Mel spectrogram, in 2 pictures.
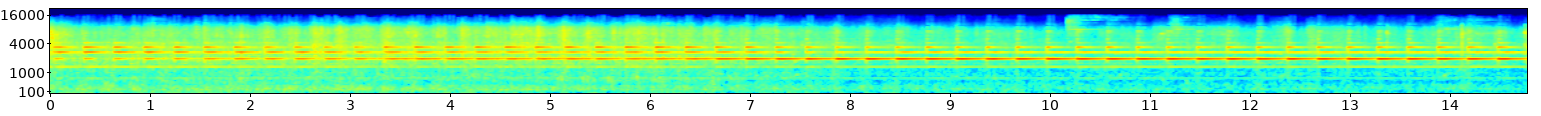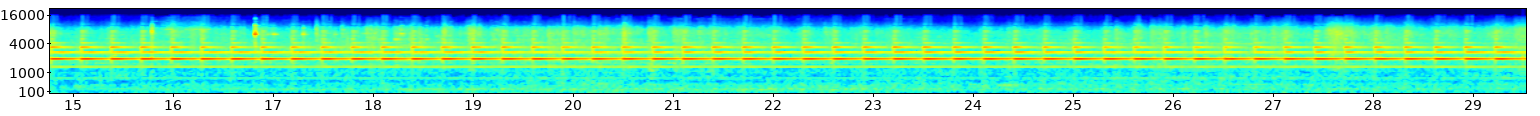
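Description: Freight train passing a grade crossing: two Union Pacific diesel locomotives go by with a low engine rumble that eases after the first several seconds, then freight cars roll past on the rails. A crossing bell rings steadily through it all, about two strikes a second.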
